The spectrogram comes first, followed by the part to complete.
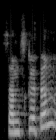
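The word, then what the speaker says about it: संस्कृतम्: So, bare minimum, we should call it as Sanskrit. Sanskritam is the ideal Samskrita pronunciation. Even if not, we should call it as Samskrita, Sanskrit, etc. Never as Sanskrit because it is a demeaning statement according to a lot of learned scholars.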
